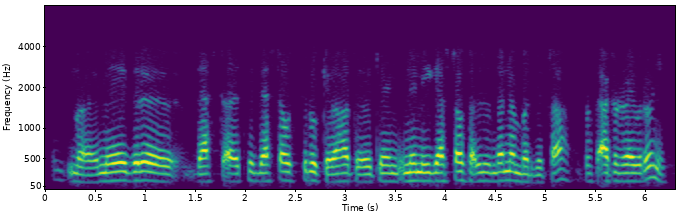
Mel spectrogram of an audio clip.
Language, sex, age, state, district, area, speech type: Dogri, male, 18-30, Jammu and Kashmir, Reasi, rural, conversation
